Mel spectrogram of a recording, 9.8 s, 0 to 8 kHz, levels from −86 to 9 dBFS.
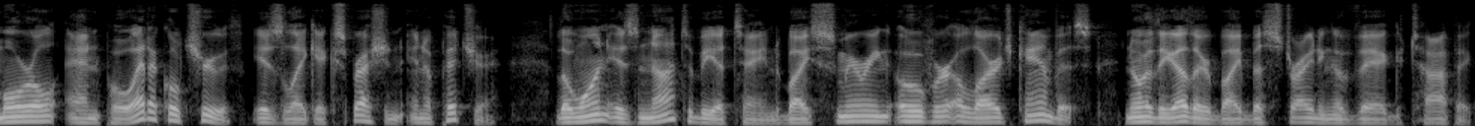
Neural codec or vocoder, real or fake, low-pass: none; real; 7.2 kHz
